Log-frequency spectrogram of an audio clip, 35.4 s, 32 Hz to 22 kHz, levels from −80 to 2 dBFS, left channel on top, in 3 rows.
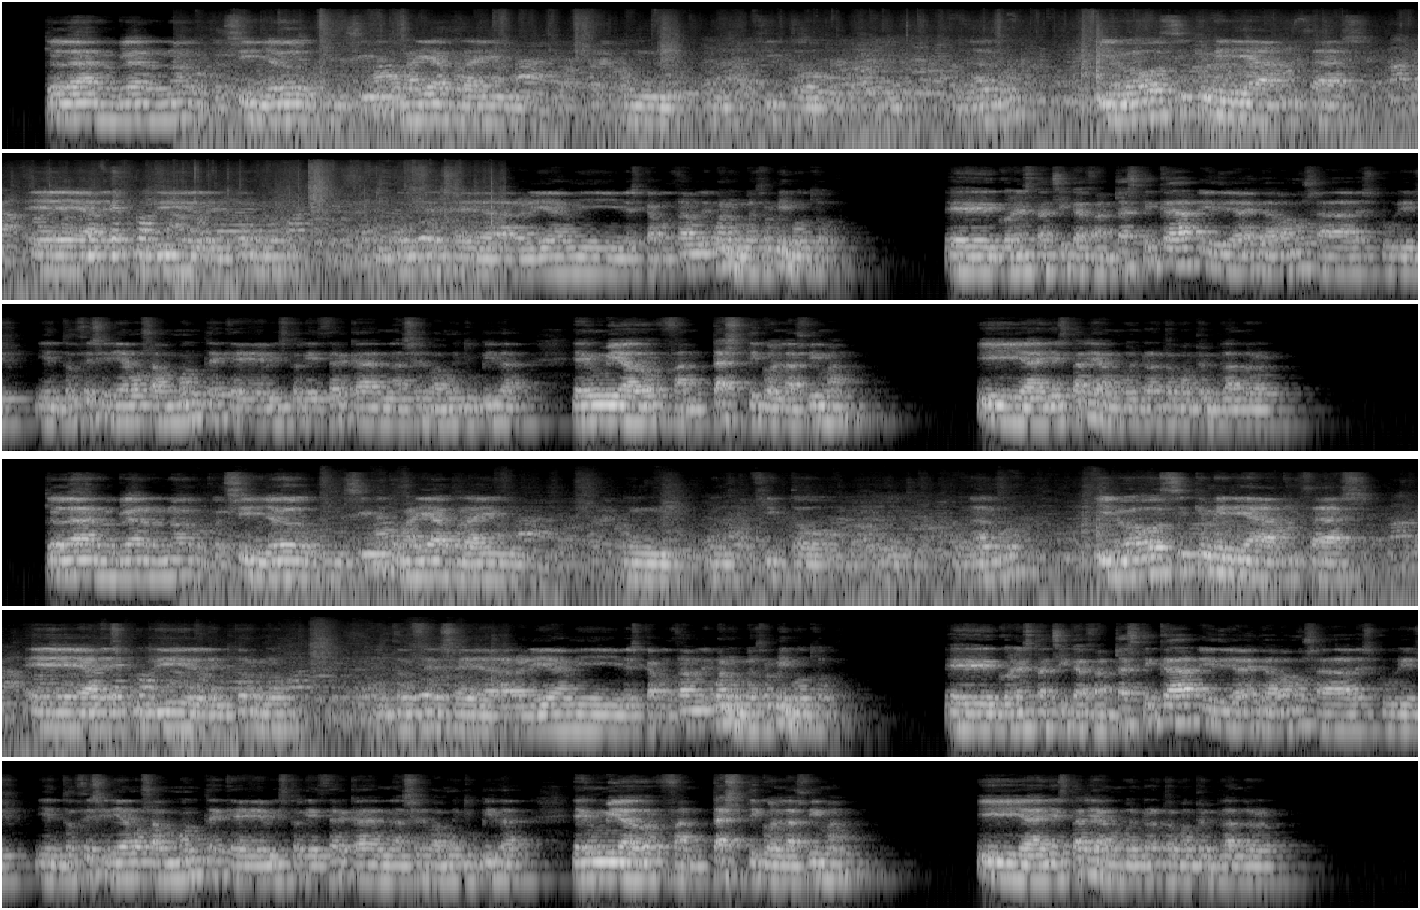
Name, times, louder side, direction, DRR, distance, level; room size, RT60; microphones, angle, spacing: voice 1, 0.3-4.6 5.1-8.5 9.1-11.4 11.9-14.3 14.9-18.8 19.6-30.7 31.7-34.1, right 1 dB, 5° left, -8 dB, 1.0 m, -24 dB
sound 1, 1.4-16.0, left 4 dB, 45° left, 0.3 m, -31 dB
3.7 x 3.1 x 3.7 m, 0.62 s
head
